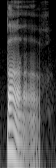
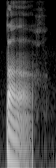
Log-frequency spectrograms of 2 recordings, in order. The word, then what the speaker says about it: part: Il, elle, part. Final T not pronounced. Il, elle, part.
